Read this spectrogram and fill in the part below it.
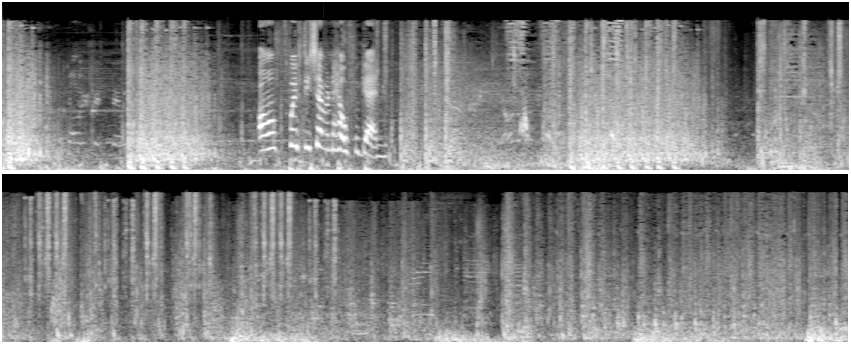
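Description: Game sound effects of rapid building and shooting clatter throughout.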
